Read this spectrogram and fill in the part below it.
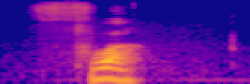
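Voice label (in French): "foie", French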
